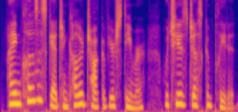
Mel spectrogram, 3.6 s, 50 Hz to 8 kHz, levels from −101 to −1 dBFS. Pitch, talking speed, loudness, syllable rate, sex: 235 Hz, 250 wpm, -19 LUFS, 7.1 syllables/s, female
